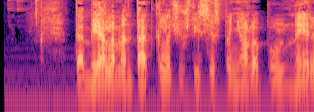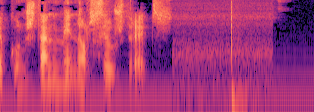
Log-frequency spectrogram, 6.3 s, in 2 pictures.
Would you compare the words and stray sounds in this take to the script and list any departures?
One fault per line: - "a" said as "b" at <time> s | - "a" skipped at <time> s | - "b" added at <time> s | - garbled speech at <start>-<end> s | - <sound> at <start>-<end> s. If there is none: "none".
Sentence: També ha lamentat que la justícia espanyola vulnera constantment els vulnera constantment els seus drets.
- "vulnera constantment els" skipped at 4.1 s
- thud at 5.4-5.7 s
